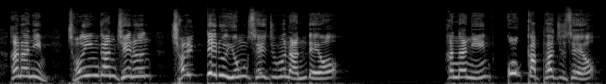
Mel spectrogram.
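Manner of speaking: loud, high, insistent mock prayer; vengeful plea. Preacher acting a grudge-holder praying to God, loud demanding plea. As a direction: beg God hard for payback.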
